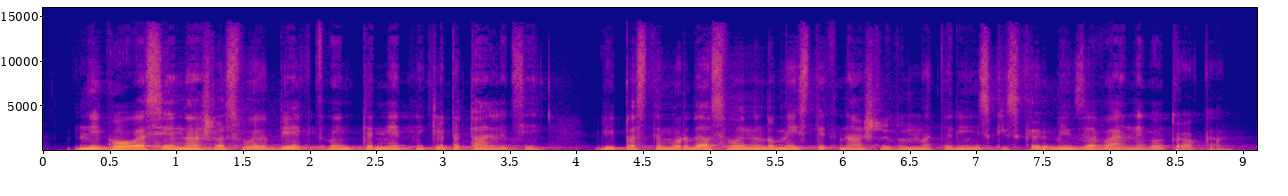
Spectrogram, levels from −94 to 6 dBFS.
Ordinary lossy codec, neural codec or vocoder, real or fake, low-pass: MP3, 96 kbps; codec, 44.1 kHz, 2.6 kbps, SNAC; fake; 14.4 kHz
